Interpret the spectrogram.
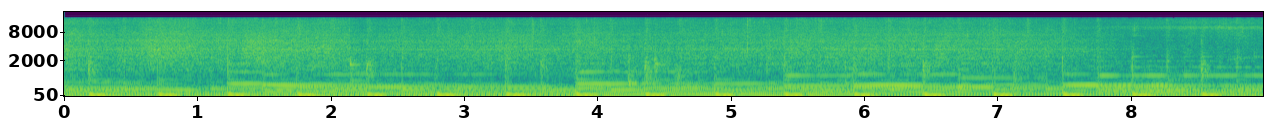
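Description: Diced Spam and kimchi sizzling in a frying pan as a wooden spoon stirs and scrapes them, under background music with a steady beat.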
